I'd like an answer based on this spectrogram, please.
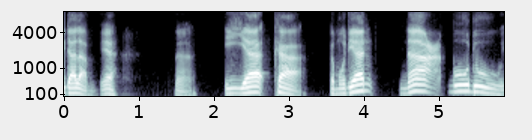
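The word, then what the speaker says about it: نعبد: Ini ada sebagian yang lafalkannya huruf hamzah. Karena budu. Ini harusnya satu lagi merubah sifat juga ya. Oh iya, di sini juga ada ya merubah sifat ya. Selain salah pelafalan dengan hamzah dia juga merubah sifatnya. Huruf ain memiliki sifat eh bainiyah. Sebagian suaranya keluar, sebagian lagi tertahan ketika dia mati. Karena na masuk sebagian ya, sebagian lagi keluar.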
